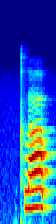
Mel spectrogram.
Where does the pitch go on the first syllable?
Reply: falling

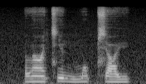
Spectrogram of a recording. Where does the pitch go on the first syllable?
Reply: high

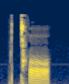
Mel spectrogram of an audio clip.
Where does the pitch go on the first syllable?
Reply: low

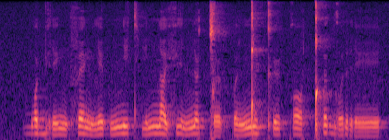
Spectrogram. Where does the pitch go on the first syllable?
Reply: high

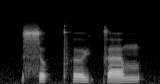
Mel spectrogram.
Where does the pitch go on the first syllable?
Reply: rising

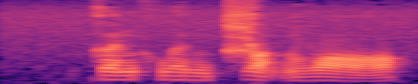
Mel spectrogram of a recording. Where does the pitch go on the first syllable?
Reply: rising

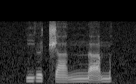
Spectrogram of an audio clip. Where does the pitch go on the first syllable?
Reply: high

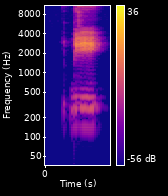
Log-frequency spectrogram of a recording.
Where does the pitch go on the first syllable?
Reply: low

